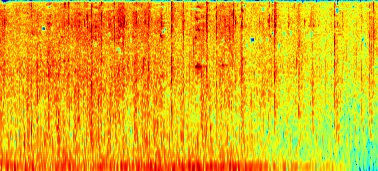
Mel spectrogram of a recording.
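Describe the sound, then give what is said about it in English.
A cart pulled by a groaning, grunting ox barrels past on a road, a dense run of clopping hooves over rolling rumble that stays loud and then fades away near the end. “I had to jump out of the road as a cart pulled by a groaning, grunting ox came barreling past.”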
